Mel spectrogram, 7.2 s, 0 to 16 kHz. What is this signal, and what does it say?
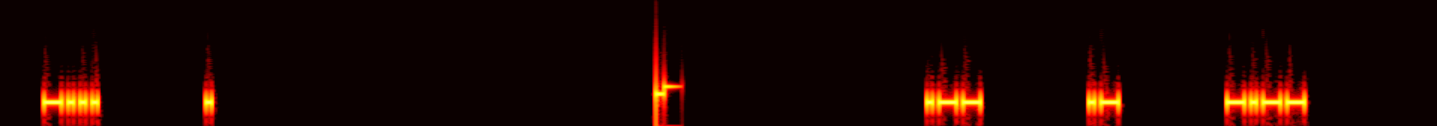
Morse code, heard as a keyed tone, about 40 wpm, spaced as for 14 wpm, 700 Hz. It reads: BE WAY
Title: 6x Character Spacing - Top 200 Words - 40wpm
